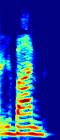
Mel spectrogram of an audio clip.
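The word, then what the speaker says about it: Iván: Ivan. It's got an accent on the A, but I mean, you know.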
